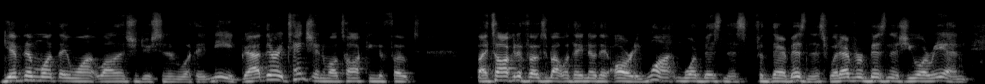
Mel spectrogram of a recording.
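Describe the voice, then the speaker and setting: A somewhat breathy man with a fairly high pitch. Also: quiet background. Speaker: online marketer and affiliate. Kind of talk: casual video monologue. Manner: fast; animated.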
